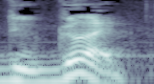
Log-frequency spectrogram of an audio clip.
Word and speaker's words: Dogood: actually spelled D-O-G-O-O-D is one word, but pronounced Duguid.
